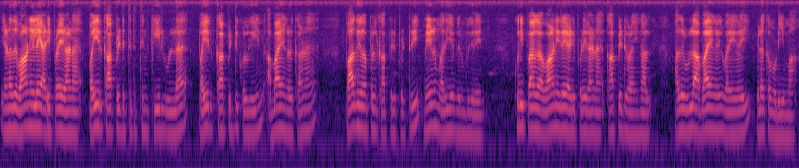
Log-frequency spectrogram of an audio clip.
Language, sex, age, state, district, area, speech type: Tamil, male, 18-30, Tamil Nadu, Madurai, rural, read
